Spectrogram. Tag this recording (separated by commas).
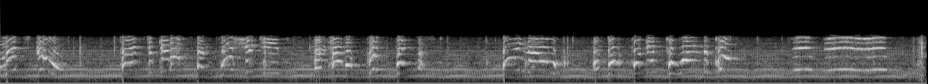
Speech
